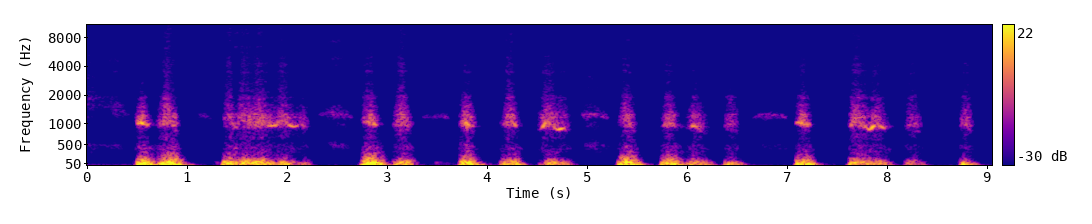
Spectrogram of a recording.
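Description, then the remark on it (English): Someone tries to whistle, producing a long run of short, breathy puffs of air with only a faint hint of a tone, in an uneven rhythm with no talking. “I'm trying to learn how to whistle.”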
